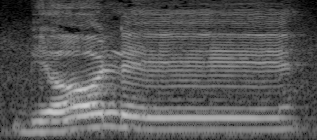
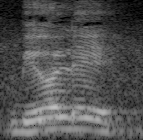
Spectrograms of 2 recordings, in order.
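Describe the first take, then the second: First: It is said noticeably louder than before. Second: It is said at a normal speaking volume. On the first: The soul insists because it was ignored. "voy a hablar un poco más alto" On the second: The soul speaks gently at first. "Así como les estoy hablando a ustedes"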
